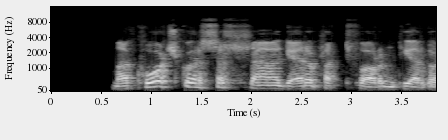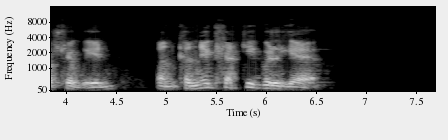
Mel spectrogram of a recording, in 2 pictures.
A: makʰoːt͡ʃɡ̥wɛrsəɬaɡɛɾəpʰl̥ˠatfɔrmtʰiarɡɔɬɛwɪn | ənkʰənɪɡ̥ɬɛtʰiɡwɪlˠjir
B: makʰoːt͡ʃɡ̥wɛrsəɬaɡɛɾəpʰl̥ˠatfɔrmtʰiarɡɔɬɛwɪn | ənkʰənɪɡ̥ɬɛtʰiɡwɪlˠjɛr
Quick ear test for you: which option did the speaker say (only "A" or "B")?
B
